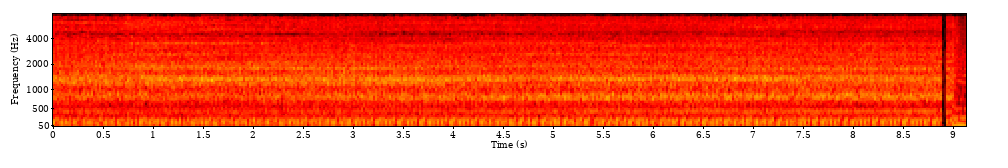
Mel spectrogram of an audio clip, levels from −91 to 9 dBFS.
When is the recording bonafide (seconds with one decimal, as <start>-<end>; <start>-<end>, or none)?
3.0-4.4; 7.5-9.1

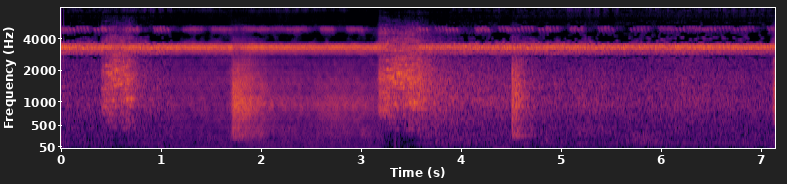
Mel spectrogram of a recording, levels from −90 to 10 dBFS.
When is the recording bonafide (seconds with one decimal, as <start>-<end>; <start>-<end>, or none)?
0.0-1.1; 3.2-7.1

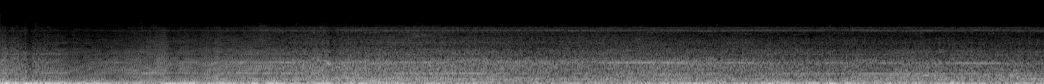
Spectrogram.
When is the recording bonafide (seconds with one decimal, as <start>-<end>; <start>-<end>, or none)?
0.0-0.5; 2.8-10.4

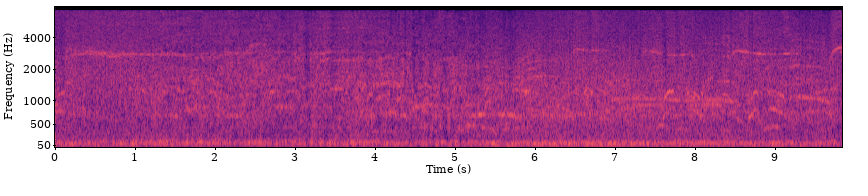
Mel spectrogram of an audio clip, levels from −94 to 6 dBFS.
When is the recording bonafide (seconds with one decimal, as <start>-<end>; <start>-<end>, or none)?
0.0-1.3; 5.3-9.8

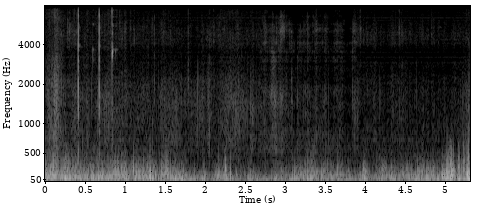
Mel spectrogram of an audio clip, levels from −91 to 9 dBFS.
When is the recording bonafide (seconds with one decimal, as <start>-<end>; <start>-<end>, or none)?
0.0-2.7; 3.9-5.3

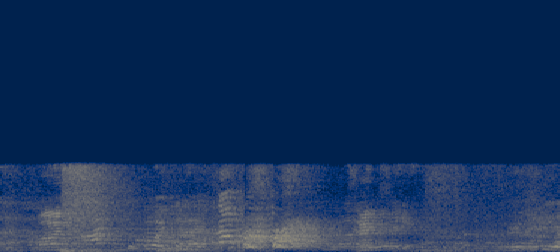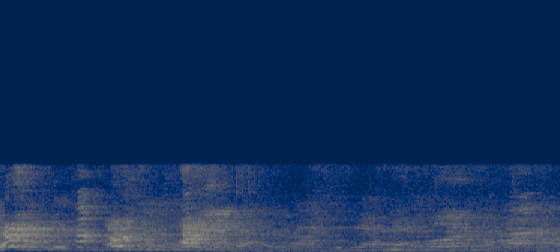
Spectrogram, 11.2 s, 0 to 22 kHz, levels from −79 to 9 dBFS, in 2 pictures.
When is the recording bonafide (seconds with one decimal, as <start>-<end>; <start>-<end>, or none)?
0.0-1.6; 2.7-11.2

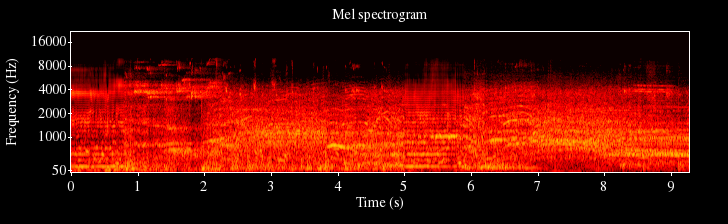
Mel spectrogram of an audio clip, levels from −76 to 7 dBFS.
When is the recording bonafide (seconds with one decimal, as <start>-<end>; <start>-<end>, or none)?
0.8-5.0; 5.9-9.3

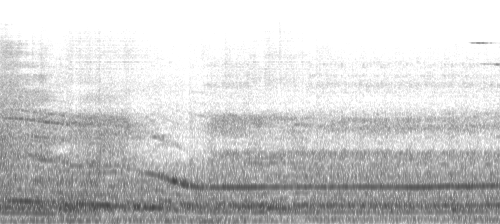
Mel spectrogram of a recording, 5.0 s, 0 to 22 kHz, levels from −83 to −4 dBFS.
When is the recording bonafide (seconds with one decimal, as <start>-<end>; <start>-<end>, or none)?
0.0-0.7; 1.5-2.5; 3.1-5.0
